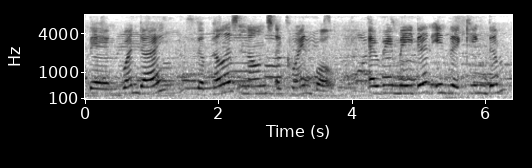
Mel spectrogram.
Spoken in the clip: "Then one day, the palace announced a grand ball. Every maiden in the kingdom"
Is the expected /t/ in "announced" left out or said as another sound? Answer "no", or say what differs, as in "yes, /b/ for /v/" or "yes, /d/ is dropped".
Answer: yes, /t/ is dropped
